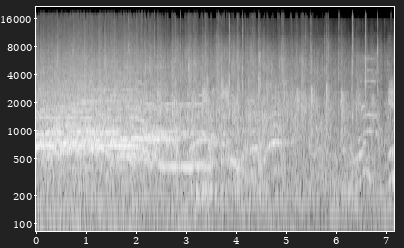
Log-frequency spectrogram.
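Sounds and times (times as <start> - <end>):
cheers and whoops: 0.0 - 5.1
crowd applause for a vote: 0.0 - 7.1.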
